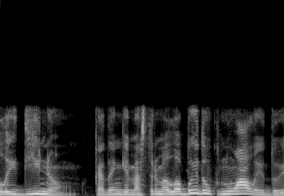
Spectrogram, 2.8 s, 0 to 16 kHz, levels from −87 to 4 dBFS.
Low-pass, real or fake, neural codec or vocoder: 7.2 kHz; real; none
